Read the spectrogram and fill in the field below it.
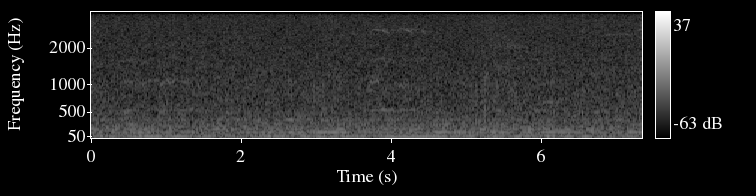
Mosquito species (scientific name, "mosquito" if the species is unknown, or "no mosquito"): Anopheles gambiae s.s.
